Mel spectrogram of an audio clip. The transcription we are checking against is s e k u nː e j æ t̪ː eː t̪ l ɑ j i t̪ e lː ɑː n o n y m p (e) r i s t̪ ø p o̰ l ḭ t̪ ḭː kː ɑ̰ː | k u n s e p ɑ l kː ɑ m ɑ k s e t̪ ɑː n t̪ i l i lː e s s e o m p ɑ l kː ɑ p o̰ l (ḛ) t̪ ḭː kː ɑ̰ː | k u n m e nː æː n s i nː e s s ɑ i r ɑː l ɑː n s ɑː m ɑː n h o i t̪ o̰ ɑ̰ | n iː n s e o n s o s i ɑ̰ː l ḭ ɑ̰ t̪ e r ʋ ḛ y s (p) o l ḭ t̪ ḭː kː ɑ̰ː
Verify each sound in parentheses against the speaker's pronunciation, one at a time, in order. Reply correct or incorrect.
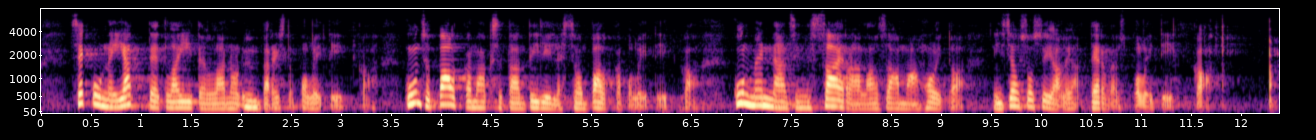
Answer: incorrect: æ, incorrect: ḭ, correct

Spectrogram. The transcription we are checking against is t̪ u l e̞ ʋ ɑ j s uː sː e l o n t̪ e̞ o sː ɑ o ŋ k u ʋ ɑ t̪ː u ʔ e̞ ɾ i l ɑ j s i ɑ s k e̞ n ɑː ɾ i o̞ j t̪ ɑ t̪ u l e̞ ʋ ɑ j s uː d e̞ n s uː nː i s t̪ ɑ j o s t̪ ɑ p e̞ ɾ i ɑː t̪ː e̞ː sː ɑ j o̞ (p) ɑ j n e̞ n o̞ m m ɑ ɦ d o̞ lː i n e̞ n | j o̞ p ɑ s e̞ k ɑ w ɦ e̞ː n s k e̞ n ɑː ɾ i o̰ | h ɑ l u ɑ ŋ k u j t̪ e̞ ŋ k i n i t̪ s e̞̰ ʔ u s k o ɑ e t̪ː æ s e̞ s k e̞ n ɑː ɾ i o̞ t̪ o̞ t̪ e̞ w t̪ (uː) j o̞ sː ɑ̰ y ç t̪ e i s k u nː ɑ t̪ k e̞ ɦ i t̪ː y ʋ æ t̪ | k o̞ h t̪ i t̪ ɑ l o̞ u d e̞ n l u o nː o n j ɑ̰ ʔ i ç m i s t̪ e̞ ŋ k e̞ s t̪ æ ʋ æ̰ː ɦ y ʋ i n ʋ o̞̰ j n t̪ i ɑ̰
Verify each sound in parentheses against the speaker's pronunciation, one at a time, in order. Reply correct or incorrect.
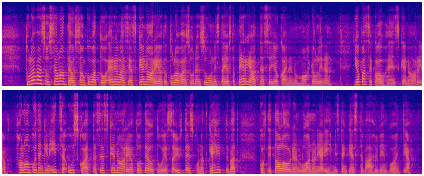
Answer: incorrect: k, correct

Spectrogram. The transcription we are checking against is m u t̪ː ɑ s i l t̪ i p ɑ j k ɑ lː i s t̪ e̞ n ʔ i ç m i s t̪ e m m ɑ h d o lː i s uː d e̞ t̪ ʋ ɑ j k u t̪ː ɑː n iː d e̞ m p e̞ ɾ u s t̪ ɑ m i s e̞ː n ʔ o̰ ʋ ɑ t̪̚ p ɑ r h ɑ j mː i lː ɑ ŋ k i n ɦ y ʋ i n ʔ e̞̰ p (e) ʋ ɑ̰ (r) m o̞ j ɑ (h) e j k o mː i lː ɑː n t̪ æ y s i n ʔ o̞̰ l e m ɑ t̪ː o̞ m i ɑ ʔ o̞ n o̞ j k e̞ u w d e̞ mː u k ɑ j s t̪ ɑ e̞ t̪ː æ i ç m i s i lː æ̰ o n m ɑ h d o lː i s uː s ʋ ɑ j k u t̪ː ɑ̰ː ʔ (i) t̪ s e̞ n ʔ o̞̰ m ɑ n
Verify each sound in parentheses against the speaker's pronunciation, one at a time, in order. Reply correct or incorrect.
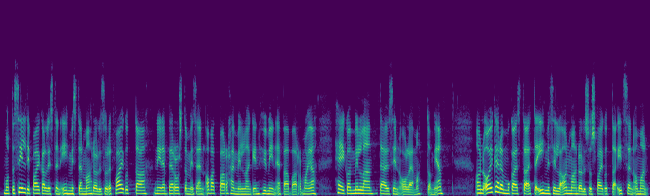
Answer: incorrect: æ, correct, correct, correct

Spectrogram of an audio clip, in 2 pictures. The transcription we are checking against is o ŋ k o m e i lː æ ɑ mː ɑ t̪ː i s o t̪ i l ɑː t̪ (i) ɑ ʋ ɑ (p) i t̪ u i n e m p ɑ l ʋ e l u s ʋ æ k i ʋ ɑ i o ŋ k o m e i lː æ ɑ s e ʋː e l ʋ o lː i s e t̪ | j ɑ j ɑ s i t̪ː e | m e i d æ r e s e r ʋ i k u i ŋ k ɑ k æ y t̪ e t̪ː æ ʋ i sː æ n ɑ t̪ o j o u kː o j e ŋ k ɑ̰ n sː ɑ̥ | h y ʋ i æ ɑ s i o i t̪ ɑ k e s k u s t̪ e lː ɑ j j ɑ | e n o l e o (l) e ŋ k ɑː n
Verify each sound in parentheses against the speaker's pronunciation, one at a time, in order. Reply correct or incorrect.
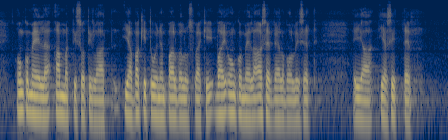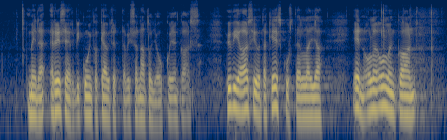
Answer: incorrect: j, incorrect: k, incorrect: lː

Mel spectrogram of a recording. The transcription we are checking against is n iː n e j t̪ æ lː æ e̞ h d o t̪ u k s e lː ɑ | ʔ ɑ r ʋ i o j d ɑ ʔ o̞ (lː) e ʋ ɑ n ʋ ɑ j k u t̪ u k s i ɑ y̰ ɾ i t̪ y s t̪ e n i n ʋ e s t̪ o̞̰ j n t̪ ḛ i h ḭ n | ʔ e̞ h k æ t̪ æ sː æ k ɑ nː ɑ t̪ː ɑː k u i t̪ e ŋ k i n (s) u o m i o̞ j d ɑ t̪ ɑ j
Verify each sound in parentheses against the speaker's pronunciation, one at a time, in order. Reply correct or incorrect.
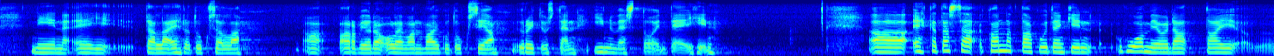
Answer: incorrect: l, incorrect: h

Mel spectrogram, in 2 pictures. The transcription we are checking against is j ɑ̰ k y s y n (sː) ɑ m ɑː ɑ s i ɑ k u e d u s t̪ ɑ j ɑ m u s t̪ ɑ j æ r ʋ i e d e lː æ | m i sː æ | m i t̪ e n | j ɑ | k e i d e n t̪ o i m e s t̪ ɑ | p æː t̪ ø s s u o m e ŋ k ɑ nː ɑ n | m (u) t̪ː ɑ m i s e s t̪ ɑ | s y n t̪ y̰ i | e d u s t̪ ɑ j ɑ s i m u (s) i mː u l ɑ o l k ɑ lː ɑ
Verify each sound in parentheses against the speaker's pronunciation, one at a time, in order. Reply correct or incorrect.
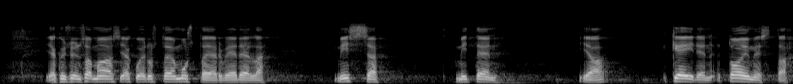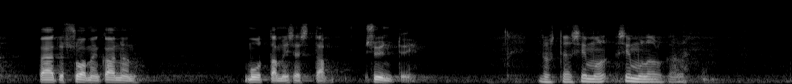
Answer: incorrect: s, incorrect: uː, correct

